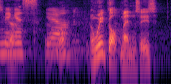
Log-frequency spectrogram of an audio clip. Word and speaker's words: Menzies: And you have Menzies up in Scotland, which is pronounced Mingus. Mingus, yeah.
